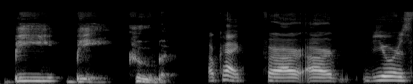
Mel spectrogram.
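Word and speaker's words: Kubb: So for people who are interested how do you spell that? K U BB coup.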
